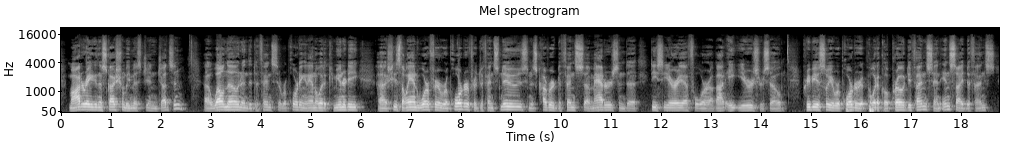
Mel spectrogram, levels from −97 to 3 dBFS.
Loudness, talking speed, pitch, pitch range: -18 LUFS, 170 wpm, 115 Hz, 100-125 Hz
